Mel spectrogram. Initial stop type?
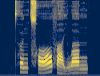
aspirated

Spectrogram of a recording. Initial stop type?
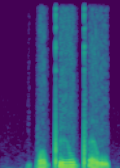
plain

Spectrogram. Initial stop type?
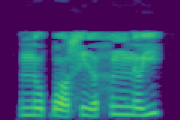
implosive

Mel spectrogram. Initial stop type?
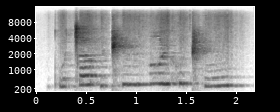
ejective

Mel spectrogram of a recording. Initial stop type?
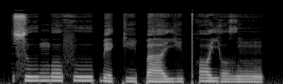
implosive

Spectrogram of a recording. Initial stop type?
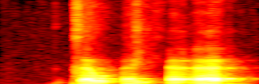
plain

